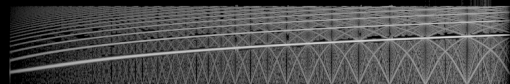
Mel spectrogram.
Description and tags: Squeal of transistors
In "The House of Blue Leaves" a character who is concealing that she is hard of hearing suffers a catastrophic failure of her transisterized
hearing aid. Afterwards she attempts to conceal that she is deaf by
pretending to understand what people are saying to her. This sound is
played for the audience at the point of failure to motivate her removal
of the hearing aid. I created it using the FM synthesis facilities of
Adobe Audition 1.5.
squeal, synthetic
